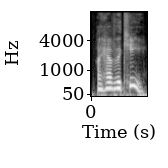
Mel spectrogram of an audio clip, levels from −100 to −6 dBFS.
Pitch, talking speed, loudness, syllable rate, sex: 210 Hz, 290 wpm, -16 LUFS, 6.2 syllables/s, female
